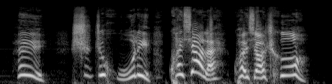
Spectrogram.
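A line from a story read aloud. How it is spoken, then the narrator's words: Excited shout. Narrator (Chinese): 其中一个商贩喊了起来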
